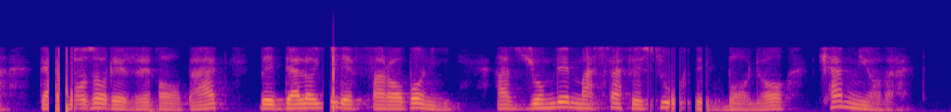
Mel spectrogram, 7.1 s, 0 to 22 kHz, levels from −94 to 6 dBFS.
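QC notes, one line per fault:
0.36–0.64 s, packet loss on an ADPCM call: about 140 ms of sound drops to hard-edged silence in several gaps over 200 ms, the longest 60 ms. Each return comes back slightly distorted, because the decoder's adaptive predictor and step size no longer match the sender's. They resettle within some tens of milliseconds.
2.42–2.54 s, packet loss on an ADPCM call: a single clean 60 ms hole, a few packets' worth. The sound resumes with some distortion while the mismatched predictor and step size realign.
4.86–5.42 s, packet loss on an ADPCM call: short dropouts totalling 200 ms, roughly ten packets, scattered over 440 ms, none longer than 40 ms. This repeatedly knocks the decoder's adaptation out of step, so distortion follows the returns across the G.726 band, coded at 32 kbit/s with only light codec damage.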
